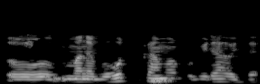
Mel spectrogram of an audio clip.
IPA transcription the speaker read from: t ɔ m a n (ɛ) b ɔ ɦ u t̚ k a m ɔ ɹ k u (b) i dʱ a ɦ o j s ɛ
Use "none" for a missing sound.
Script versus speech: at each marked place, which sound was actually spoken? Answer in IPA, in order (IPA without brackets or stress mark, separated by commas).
ɛ, b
